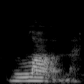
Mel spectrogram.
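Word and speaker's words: LAM: And the vicha mantra is spelled L A M. Lum.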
